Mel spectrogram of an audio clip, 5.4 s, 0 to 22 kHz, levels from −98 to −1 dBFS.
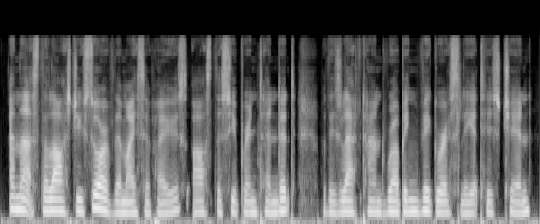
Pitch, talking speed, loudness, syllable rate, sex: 160 Hz, 245 wpm, -19 LUFS, 6.8 syllables/s, female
